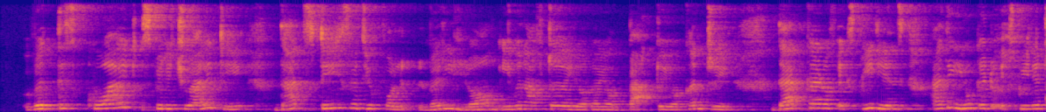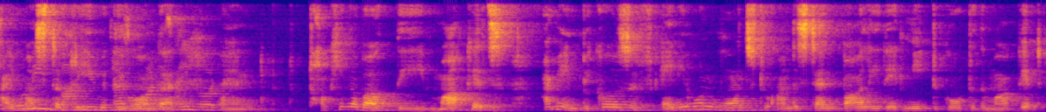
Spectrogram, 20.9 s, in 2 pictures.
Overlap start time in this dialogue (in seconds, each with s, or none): 10.4 s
